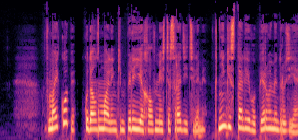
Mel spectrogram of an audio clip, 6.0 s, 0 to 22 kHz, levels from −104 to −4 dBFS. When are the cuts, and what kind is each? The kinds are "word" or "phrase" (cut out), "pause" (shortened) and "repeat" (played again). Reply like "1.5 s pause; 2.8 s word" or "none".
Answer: 1.6 s pause; 2.0 s word; 4.2 s pause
